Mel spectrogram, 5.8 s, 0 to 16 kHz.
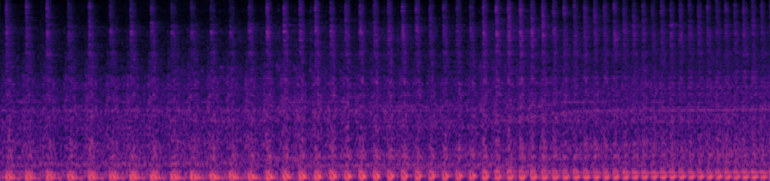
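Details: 2005 Kawasaki Mule 600 single cylinder after fitting a new spark plug (old one bad, a spider web was found): crisp, even thumping firming up as it warms, firing cleanly with no misses; fixed.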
